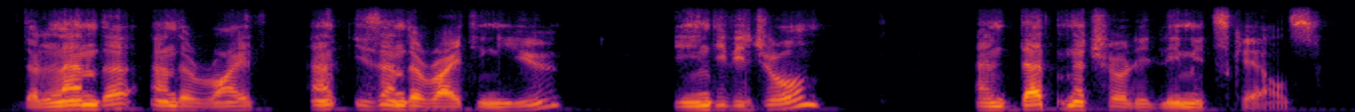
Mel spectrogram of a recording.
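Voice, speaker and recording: With a French accent, a man speaks at a moderate pace and a fairly low pitch, his intonation fairly even, with long, frequent pauses, the sound dry and close with no echo against a quiet background. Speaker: finance consultant, company founder. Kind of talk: webinar presentation. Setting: online webinar.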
